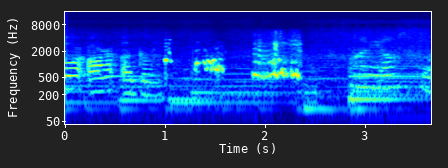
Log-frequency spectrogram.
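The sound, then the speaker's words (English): A man imitates a turkey gobble with loud, warbling, throaty bursts that rise and fall in a rapid stuttering pattern. “And then he makes a gobble noise.”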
